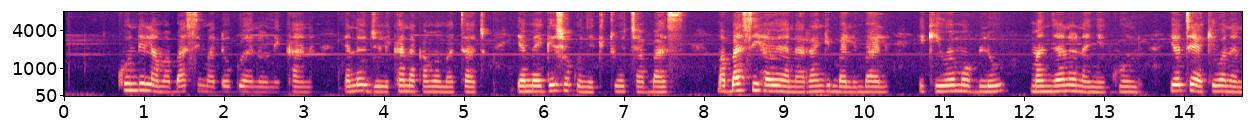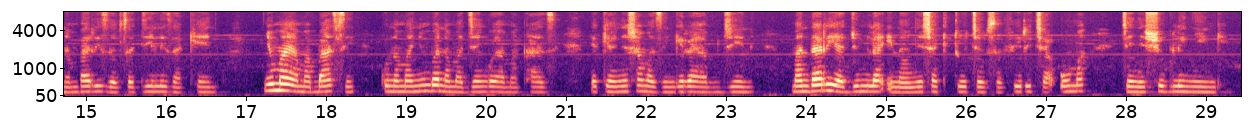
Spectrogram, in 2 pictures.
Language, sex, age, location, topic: Swahili, female, 18-24, Nairobi, government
